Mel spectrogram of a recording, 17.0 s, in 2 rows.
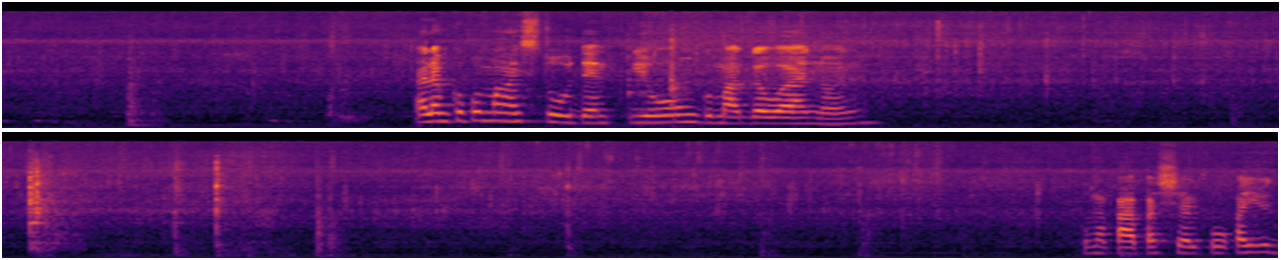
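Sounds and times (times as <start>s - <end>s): food sizzling in a wok: 0.0s - 17.0s
wooden spatula scraping a pan: 8.7s - 10.8s.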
